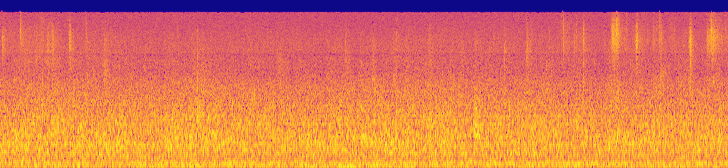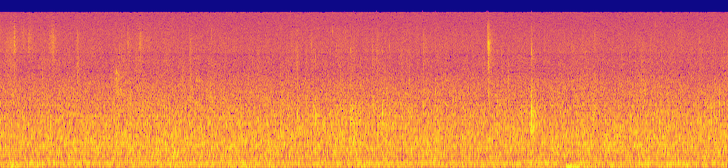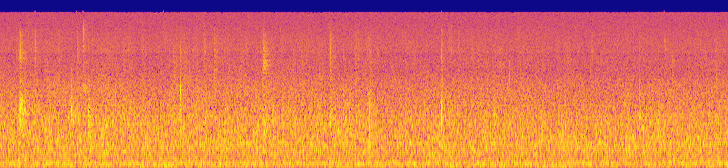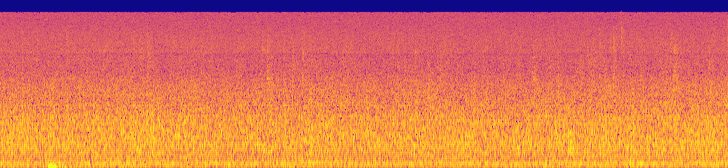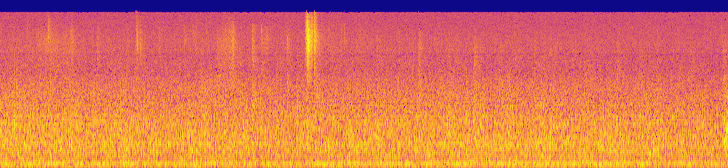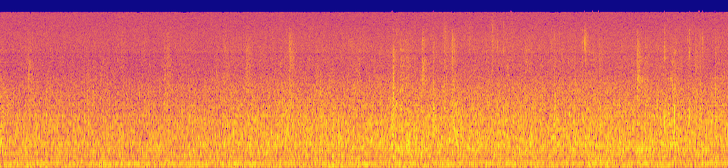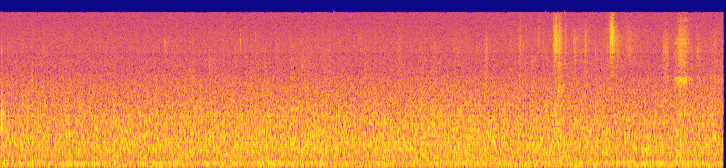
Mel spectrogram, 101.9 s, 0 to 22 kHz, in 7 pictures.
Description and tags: RAIN INT GARAGE 5-22-2013
Moderately heavy late night rainstorm recorded 22 May 2013 inside my garage in Beaverton, Oregon. Character is muted outside rainfall and roof with occasionall close-field sounds of dripping and impacting raindrops on door. Intensity of rain ebbs and flows throughout clip.
Recorded with Canon T4i DSLR & PolarPro stereo mic. Track stripped out with Quicktime Pro.
ambient, field-recording, interior, muted, rain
